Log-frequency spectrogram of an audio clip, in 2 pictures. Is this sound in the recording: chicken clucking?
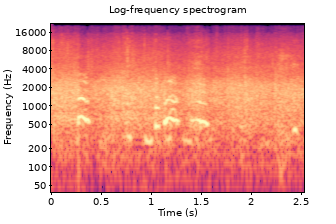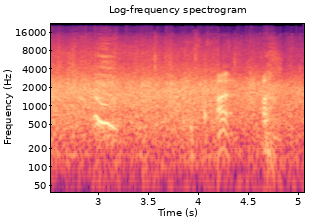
no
